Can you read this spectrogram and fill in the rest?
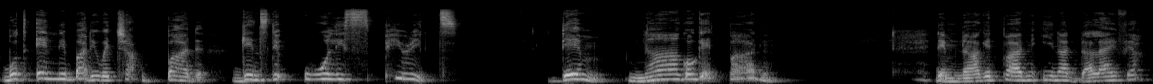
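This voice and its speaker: A woman with a Jamaican accent reading scripture expressively and addressing listeners directly, with deliberate, emphatic storytelling and pauses. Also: medium pitch, creaky, a little mellow. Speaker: host reading daily scripture.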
